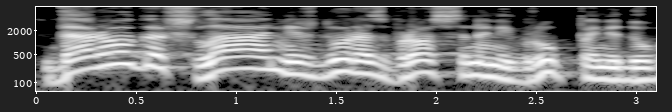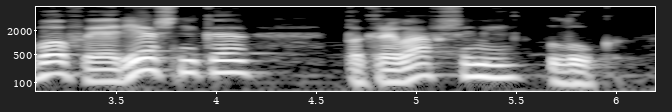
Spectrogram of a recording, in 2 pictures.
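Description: With a fairly high, sing-song voice, a man performs classic literary prose as a storyteller. He is expressive and leaves deliberate pauses between his phrases.

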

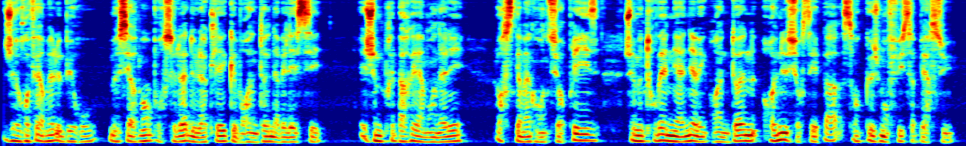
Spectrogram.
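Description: A man narrating a classic detective story in the first person, measured and steady. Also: fairly low pitch, husky. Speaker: audiobook narrator.

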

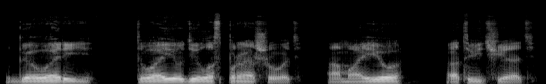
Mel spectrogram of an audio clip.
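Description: A man's voice: rumbling low, fairly even intonation, mellow, dull audio, voice pushed down. Man voicing an ancient dead monk, cavernous echo. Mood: mournful. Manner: slow, trembling, doleful. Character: ancient dead male monk, mournful, hollow-voiced. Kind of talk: storybook narration.

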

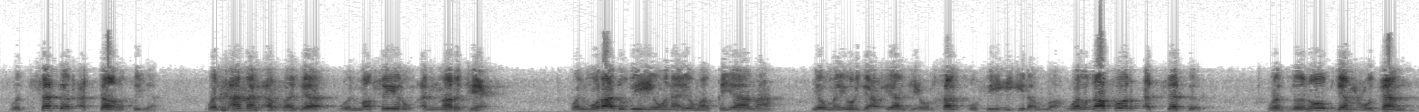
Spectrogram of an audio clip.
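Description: A male scholar giving a classroom lesson explaining a classical text, posing questions to his students as he goes. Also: fairly high pitch. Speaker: Islamic scholar teaching a text. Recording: tinny phone-like lecture recording.

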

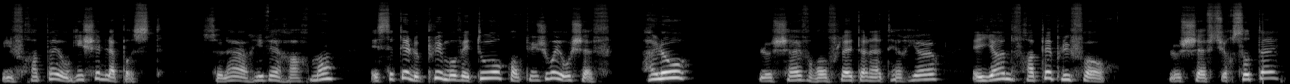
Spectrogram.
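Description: A woman reading a novel aloud in a steady, measured storytelling manner. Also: mid-range voice. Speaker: audiobook reader.

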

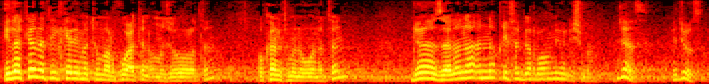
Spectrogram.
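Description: A man's voice: high voice, expressive, rapid-fire, darkish tone, long reverb tail, slight background noise. A man teaching students the rules of Quran recitation, who often quizzes his listeners and repeats his points. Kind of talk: lecture to students.

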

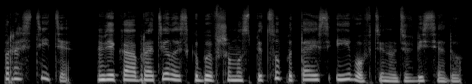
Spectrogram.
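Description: A woman narrating an audiobook in a measured, even reading. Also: mid-range voice, no echo, studio quality.

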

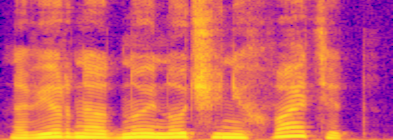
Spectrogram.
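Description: A reader voicing a gruff young man who mumbles, half asleep. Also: high voice, moderate pace, darkish tone, dry recording, studio quality, natural voice. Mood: mumbling. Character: jealous, sleepy young man.

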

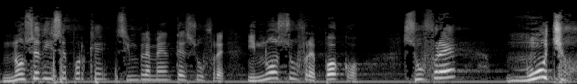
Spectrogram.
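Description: A man's voice: high voice, big pitch swings, slow, husky. A man preaching a sermon in a dramatic, conversational way, often putting questions to the congregation. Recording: echoey hall.

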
